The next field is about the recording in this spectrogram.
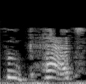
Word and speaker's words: Phuket: I can't make the short U because otherwise it sounds like blanket, but a Phuket B virus.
